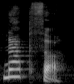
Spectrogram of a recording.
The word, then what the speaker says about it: naphtha: We change the F sound to plain P in diphtheria, diphthong, and naphtha.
